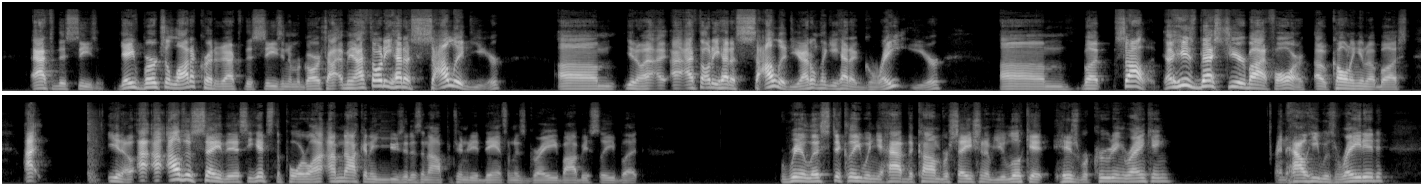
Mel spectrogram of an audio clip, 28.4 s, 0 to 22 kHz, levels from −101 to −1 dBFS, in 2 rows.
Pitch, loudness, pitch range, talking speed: 130 Hz, -28 LUFS, 115-165 Hz, 220 wpm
